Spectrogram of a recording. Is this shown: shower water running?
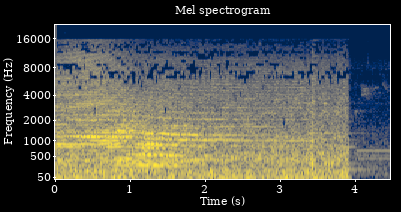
no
